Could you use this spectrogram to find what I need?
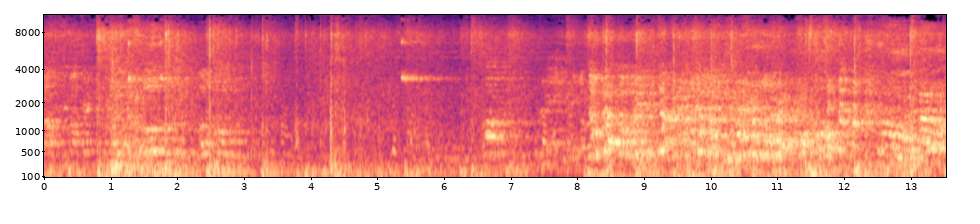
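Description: Sneakers squeak on a wooden floor in a large echoing hall.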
